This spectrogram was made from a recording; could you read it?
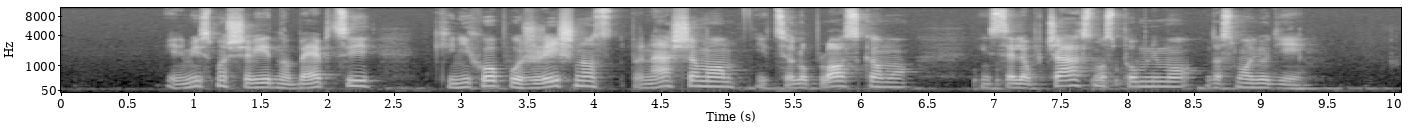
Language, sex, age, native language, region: Slovenian, male, 18-29, Slovenian, Gorenjska region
